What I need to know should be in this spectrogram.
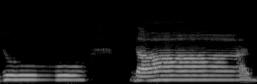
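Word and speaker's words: ضاد: No, this is pronounced from the edge of the tongue, side of the tongue touching the mole on the roots of the molar, like dod on it.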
